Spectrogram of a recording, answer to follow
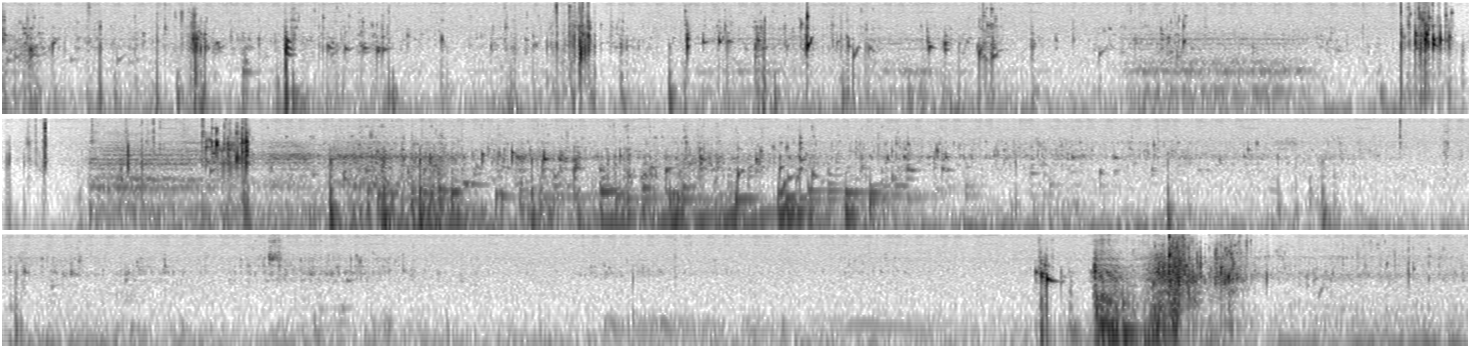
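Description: Underwater sound picked up by an action camera in its housing: scattered sharp clicks and water movement, with a louder rush of water noise about eight seconds in. Near the end a loud burst of splashing as the camera breaks the surface.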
